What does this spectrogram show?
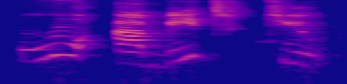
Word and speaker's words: Où habites-tu: Où habites-tu? Okay. Où. Please remember, guys, the H is silent, the S is silent.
